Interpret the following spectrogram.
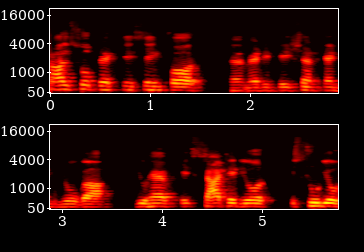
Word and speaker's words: yoga: So, what is exactly yoga? As uh we pronounce it yoga, actually it is yog.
